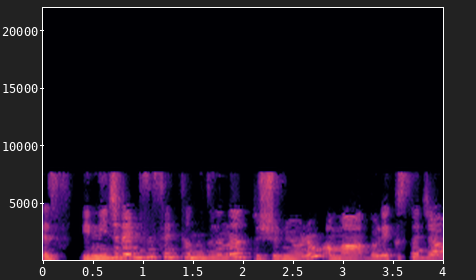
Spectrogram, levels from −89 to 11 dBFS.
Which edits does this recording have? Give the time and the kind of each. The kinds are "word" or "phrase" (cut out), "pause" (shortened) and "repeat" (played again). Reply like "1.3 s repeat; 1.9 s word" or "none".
none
